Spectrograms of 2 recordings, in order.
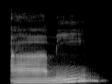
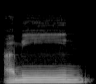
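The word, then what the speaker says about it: آمين: disebutkan, memanjangkan hamzah sama mimnya tanpa tasydid, yaitu amin, atau memendekkan hamzahnya, memanjangkan mimnya amin, amin ya, atau membaca pakai imalah tapi pakai mad amin, seperti itu.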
